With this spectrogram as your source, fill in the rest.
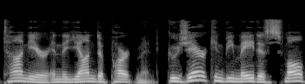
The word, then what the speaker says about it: gougère: a GU Jer pronounced you in French cuisine is a baked savory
